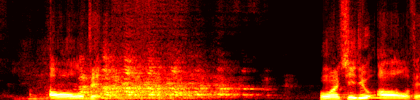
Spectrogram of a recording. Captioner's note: audience laughing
